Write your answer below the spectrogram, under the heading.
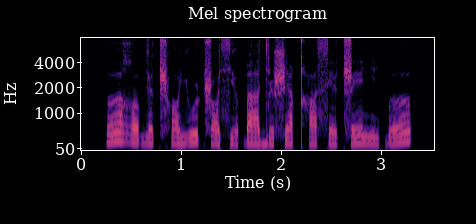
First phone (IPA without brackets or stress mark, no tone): ɤ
